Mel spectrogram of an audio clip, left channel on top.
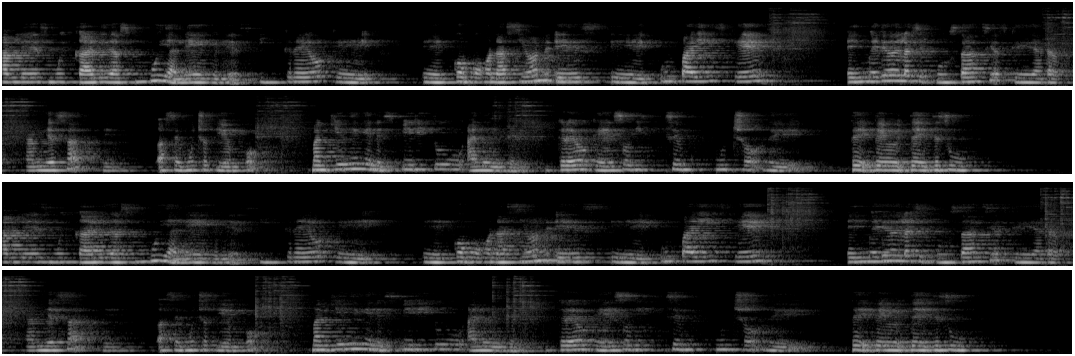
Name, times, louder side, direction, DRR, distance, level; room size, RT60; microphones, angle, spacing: voice 1, 0.0-3.7 4.2-7.7 8.5-10.6 10.9-12.0 12.3-13.3 13.8-18.7 19.2-20.3, left 2 dB, 60° left, 4 dB, 0.5 m, -30 dB
sound 1, 6.9-7.0 7.6-8.2 10.4-11.0 12.0-12.1 13.2-13.7 14.5-14.6 15.6-16.1, right 2 dB, 70° right, 3.5 m, -42 dB
11.0 x 8.8 x 4.9 m, 1.1 s
head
